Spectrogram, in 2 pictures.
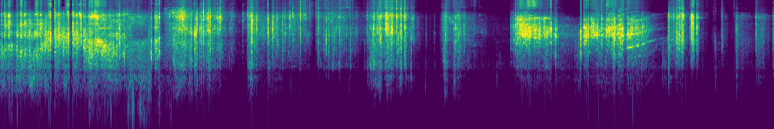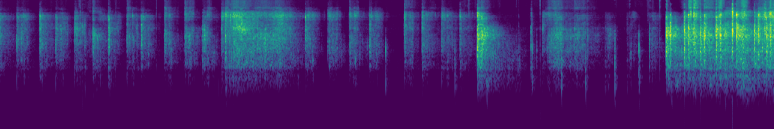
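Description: Blood Strike battle royale gunfire rattles in rapid crackling bursts and scattered single shots, some near and loud and others thinner, with brief pauses between volleys over about twenty seconds.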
